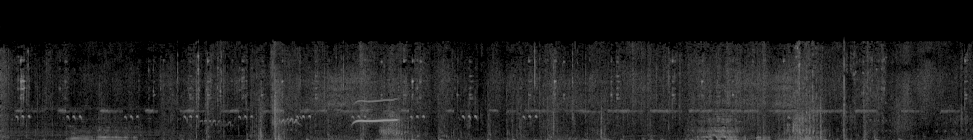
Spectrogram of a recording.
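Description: Horses' hooves thud softly on grass.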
